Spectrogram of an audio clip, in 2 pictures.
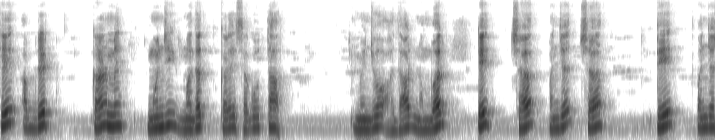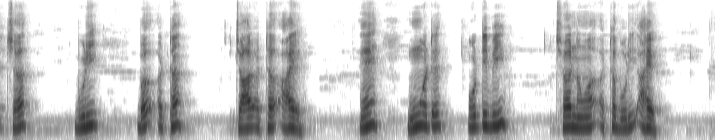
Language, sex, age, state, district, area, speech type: Sindhi, male, 45-60, Gujarat, Kutch, rural, read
